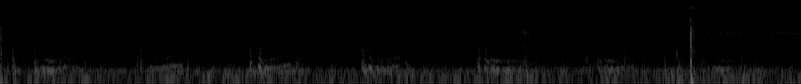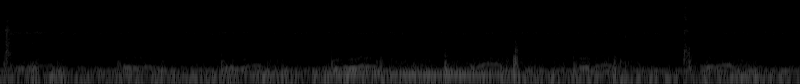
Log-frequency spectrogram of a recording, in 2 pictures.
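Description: An English Bulldog puppy snores softly, with low rumbling breaths and small snorts repeating every second or two.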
